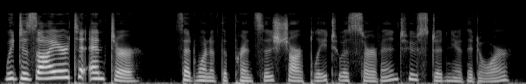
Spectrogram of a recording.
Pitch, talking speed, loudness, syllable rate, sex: 195 Hz, 205 wpm, -20 LUFS, 5.2 syllables/s, female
